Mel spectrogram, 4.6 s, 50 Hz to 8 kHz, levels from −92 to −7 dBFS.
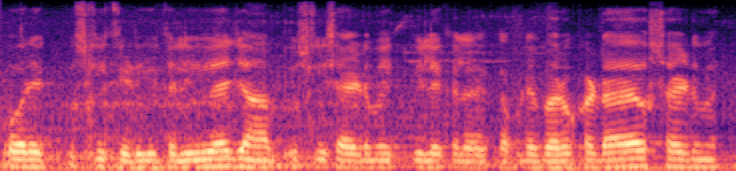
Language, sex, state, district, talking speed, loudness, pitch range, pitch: Hindi, male, Uttar Pradesh, Shamli, 315 wpm, -16 LUFS, 120-130 Hz, 125 Hz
